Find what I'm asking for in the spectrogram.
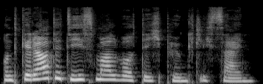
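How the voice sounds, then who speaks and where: A woman's voice: mid-range voice, animated, unhurried. Woman reading as a kind, eager young angel boy. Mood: earnest. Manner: earnest, gentle. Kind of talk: storybook reading.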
